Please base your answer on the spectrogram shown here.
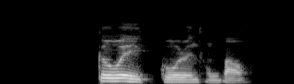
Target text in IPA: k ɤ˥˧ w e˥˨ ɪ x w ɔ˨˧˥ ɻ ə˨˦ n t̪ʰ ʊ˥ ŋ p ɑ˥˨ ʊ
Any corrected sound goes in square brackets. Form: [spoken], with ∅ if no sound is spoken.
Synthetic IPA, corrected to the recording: k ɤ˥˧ w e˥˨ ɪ [k] w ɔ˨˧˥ ɻ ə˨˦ n t̪ʰ [ʊ˧˥] ŋ p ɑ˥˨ ʊ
